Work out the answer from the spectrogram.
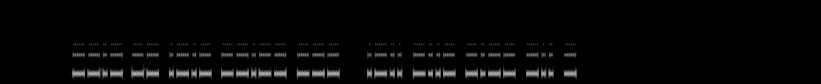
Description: Morse code (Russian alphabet), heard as a keyed tone, hand-sent with a paddle, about 32 wpm, 500 Hz. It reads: ЩМЯЪО ЛЬЫДТ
